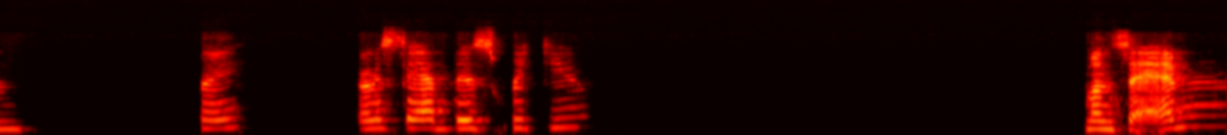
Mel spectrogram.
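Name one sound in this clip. A young woman speaks calmly and close by through an online call, in short bursts with pauses.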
